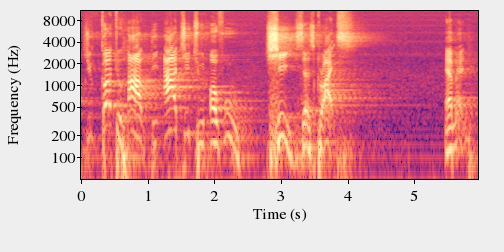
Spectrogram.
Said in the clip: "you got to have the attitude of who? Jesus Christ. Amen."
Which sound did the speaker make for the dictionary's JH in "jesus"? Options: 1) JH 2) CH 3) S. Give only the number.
2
